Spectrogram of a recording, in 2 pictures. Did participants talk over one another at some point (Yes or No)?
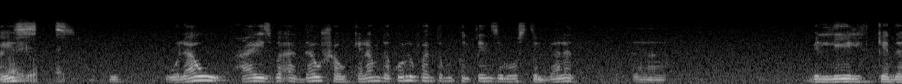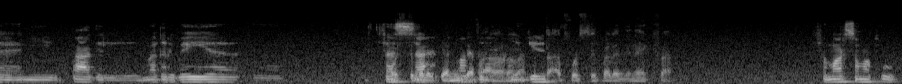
Yes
